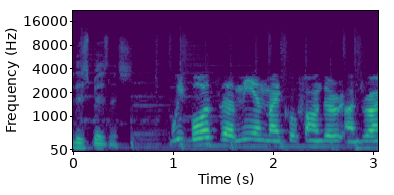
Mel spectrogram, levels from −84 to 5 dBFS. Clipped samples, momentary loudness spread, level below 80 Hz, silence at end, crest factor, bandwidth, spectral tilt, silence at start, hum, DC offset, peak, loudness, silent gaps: under 0.1%; 12 LU; -72 dBFS; 0 s; 18 dB; 13 kHz; -5.5 dB/octave; 0 s; none; under 0.1%; -12 dBFS; -29 LUFS; none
